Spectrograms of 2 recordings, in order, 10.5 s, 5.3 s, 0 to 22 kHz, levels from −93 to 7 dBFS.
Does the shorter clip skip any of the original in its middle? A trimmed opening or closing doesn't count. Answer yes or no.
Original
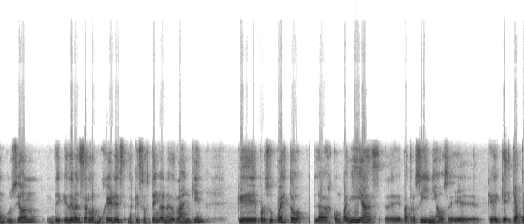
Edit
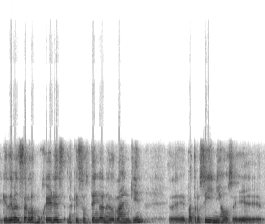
yes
